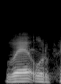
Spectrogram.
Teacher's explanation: दंतोष्ट में जो निचले होठ और ऊपर के दांतों से व और फ निकलता है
